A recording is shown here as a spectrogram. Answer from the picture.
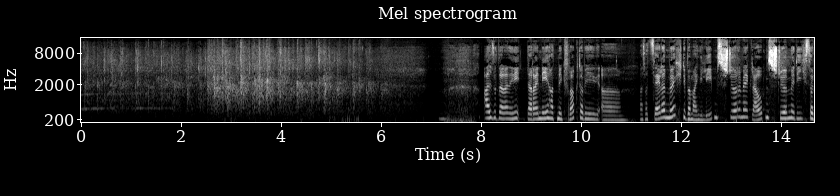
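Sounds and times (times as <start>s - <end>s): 
audience applause: 0.0s - 6.6s
speech: 8.1s - 14.6s.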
